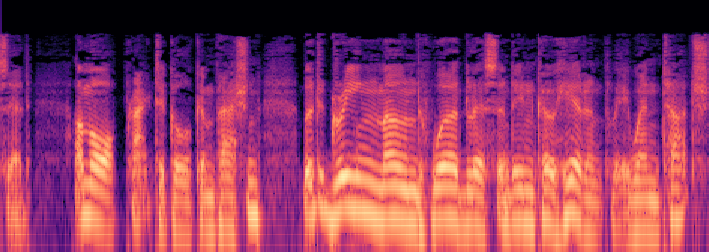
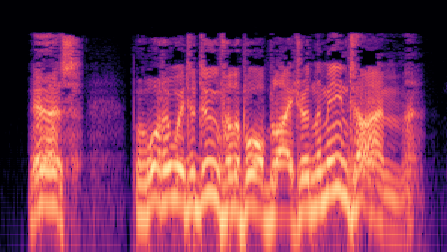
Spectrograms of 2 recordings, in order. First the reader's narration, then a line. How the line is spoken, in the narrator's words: Granby exclaimed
